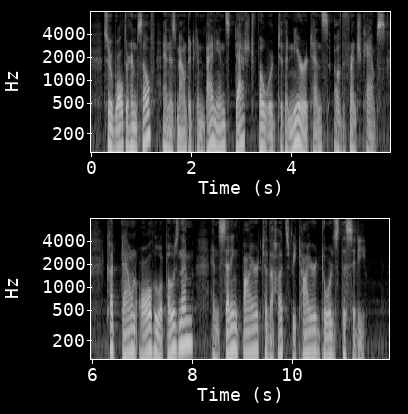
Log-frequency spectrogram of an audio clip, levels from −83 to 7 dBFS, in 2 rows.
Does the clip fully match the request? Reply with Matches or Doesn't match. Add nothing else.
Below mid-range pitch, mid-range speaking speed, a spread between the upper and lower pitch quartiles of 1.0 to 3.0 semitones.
Doesn't match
